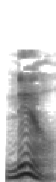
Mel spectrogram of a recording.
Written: nill

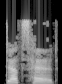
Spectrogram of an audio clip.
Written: death's-head

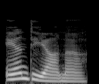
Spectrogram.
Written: andeana

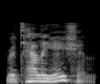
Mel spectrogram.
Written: retaliation

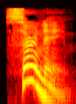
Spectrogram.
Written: surname

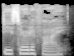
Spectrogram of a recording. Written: decertify

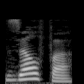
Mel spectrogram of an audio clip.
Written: zelpha

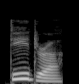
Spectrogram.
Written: diedre

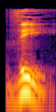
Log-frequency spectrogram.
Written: thee

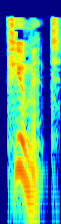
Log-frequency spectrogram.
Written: fumet

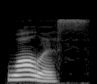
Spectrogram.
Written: wallis

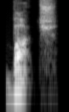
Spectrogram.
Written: botch

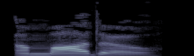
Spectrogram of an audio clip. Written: amado

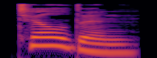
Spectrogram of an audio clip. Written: tilden

